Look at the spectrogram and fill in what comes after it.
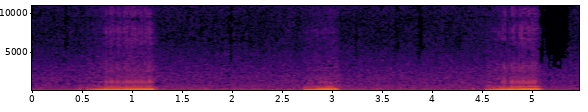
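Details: Domestic cat asleep and snoring, recorded on a weak microphone; three deep, rasping snore pulses, each under a second, coming about every two seconds against faint constant hiss.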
